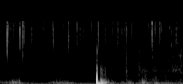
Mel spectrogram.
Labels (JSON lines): {"label": "biophony, double pulse", "recorder": "SoundTrap 300"}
